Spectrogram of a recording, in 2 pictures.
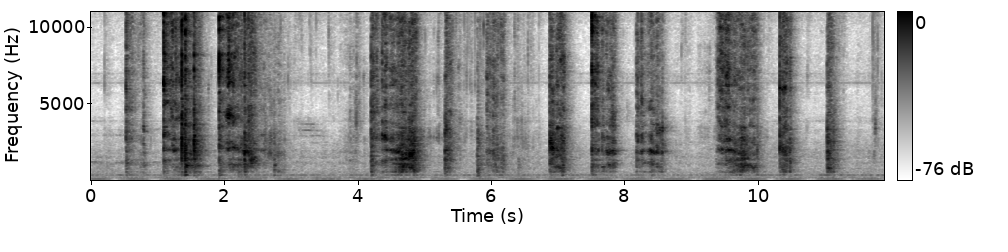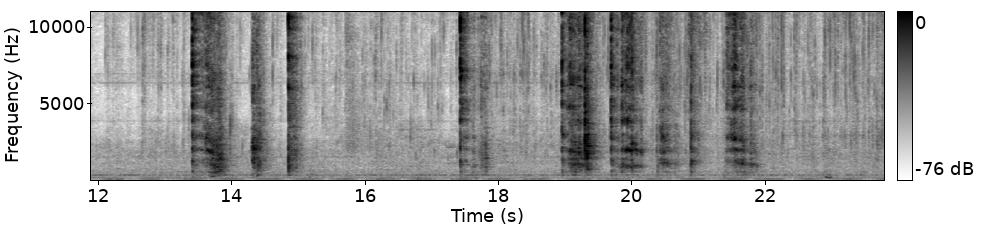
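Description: Yogurt-coated chicken for a dry sukha dish is stirred in a pan over low heat, with repeated loud clanks and scrapes of a spoon against metal in irregular bursts over a steady low hum.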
